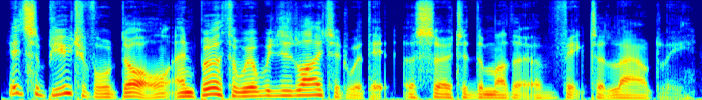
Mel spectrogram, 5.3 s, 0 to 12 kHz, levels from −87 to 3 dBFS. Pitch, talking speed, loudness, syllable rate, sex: 125 Hz, 195 wpm, -17 LUFS, 5.3 syllables/s, male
